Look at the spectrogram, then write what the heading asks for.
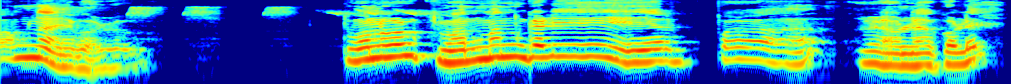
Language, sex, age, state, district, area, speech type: Assamese, male, 60+, Assam, Dibrugarh, rural, spontaneous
